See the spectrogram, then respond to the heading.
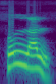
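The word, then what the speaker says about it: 설날: उसके बाद सुल नल सुल नल, इनका त्यौहार होता है सुल लल, जब भी ये प्रोनाउंस होगा ये होगा सुल लल सुल लल।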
